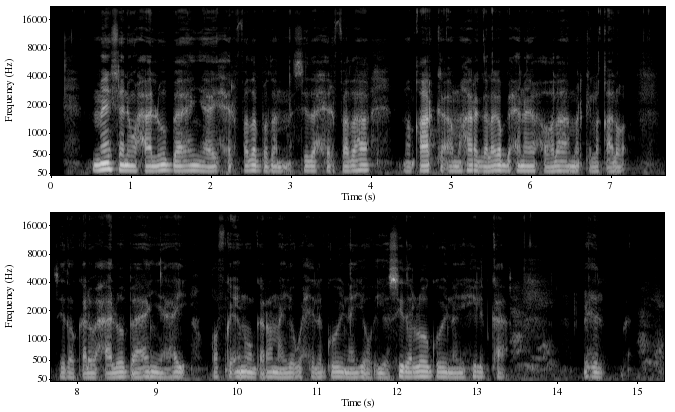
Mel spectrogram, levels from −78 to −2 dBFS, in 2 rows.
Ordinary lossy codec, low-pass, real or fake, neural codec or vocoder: none; none; fake; vocoder, 44.1 kHz, 128 mel bands every 256 samples, BigVGAN v2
